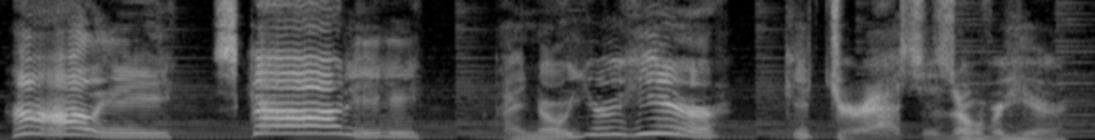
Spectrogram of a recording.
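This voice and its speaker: Audiobook catfish puppet played by a woman: folksy, sadistic taunter, high and very slow, mocking. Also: wildly swooping pitch, pushed and bright, faint music behind, heavily acted. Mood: taunting, swaggering. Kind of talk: audiobook character voice.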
